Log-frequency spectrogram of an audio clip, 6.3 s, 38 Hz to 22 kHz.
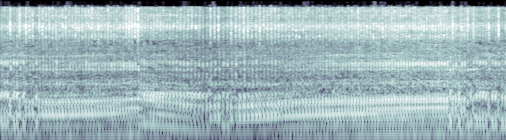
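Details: Snapper SR1433 rear-engine rider mower, sat 8 years, on choke: catches and runs unevenly, speed sagging and recovering, no clean idle; rough running, carburetor fuel bowl leaking with dirt, may need soaking.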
